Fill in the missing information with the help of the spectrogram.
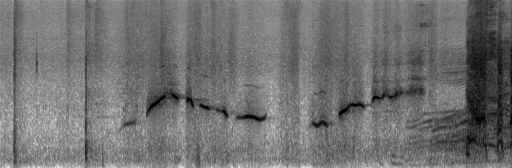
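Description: A man whistling a short tune, one clear note gliding up and down. A sharp click comes about a second in, and near the end the whistle gives way to a loud burst of voice.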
